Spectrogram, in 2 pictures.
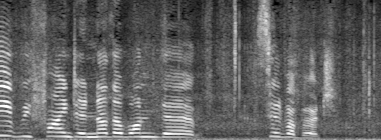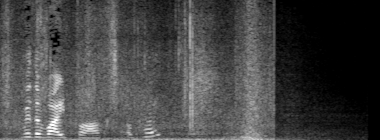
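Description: An elderly woman speaks outdoors close by, in a lively voice.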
